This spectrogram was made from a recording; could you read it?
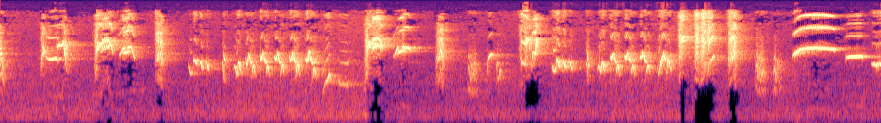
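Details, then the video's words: White-rumped shama song used for luring and training birds: dense, varied chattering phrases mixing sharp chips, quick trills and whistled notes, almost without pause. "Suara Kacer Gacor sound pribadi,Ampuh"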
